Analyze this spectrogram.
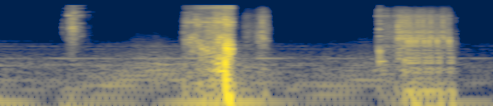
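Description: A magical energy attack bursts with a loud whoosh.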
